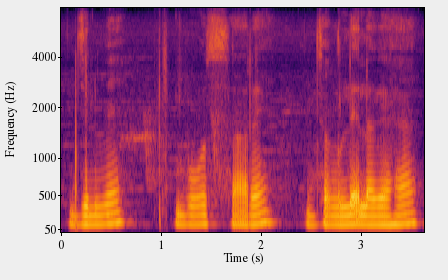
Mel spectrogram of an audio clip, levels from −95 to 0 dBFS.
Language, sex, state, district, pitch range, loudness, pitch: Hindi, male, Uttar Pradesh, Saharanpur, 120-135 Hz, -18 LUFS, 120 Hz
